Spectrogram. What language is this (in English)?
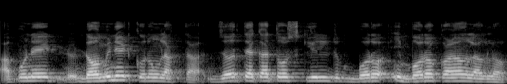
Konkani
